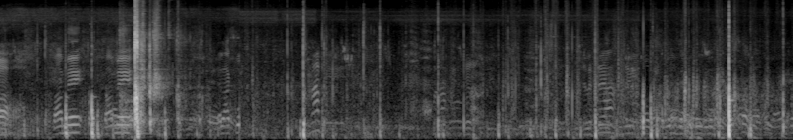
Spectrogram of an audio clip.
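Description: A football is kicked hard with a dull thump.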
